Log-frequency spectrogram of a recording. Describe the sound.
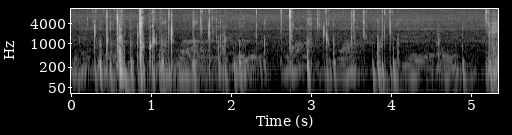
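A voice imitates wet, smacking chewing noises, a rapid series of clicks and squelchy mouth sounds with brief breathy pauses, fairly quiet and continuous for several seconds.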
